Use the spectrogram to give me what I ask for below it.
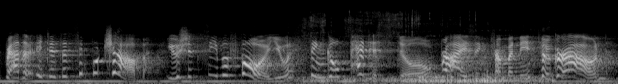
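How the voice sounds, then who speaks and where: Woman voicing a magically amplified villain booming from everywhere. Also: big pitch swings, normal speed, noisy background, full character voice. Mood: gloating. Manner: grandiose, laughs maniacally. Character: booming male dungeon villain, gleeful and theatrical. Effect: magically amplified voice booming from all around. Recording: echoey, dull lo-fi sound.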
